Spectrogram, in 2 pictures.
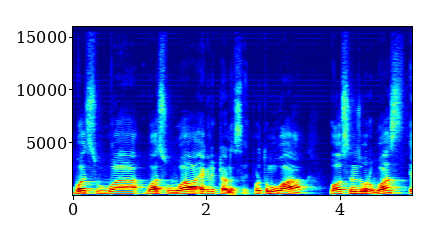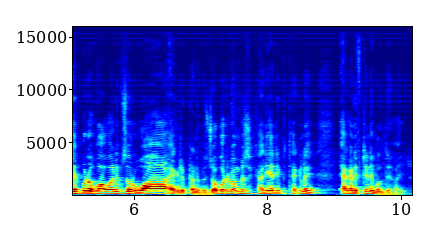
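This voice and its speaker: A man teaching Quran recitation, chanting verses slowly and drawn out, then explaining the pronunciation in plain speech with a Bangladeshi Bengali accent. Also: a little high, a little mellow. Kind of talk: slow drilled recitation lesson.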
